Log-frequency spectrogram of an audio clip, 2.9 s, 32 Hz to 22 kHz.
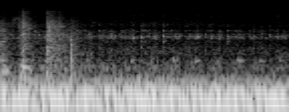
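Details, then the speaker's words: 1980 Ford Bronco after 8 years sitting, new fuel tank, in cold weather: steady, even low idle with no knocks or misses, sounds healthy; power steering fluid empty. "Man, that thing sounds good. It does. It sounds really, really good."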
